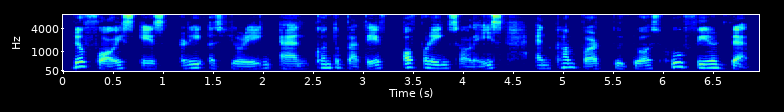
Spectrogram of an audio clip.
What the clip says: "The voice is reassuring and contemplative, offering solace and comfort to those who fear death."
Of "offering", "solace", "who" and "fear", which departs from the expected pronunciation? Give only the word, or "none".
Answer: fear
